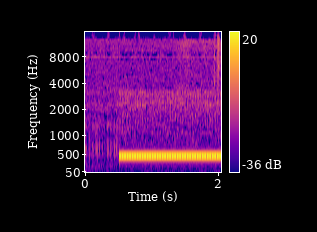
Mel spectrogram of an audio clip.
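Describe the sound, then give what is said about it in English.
A steady telephone dial tone switches on abruptly after a brief quiet moment as someone tries to place a call over Skype, and it holds loud and unbroken to the end, with faint room noise beneath it. “we are going to see if we can get Raj on the phone”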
